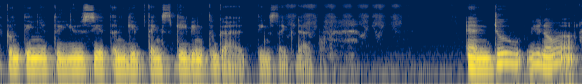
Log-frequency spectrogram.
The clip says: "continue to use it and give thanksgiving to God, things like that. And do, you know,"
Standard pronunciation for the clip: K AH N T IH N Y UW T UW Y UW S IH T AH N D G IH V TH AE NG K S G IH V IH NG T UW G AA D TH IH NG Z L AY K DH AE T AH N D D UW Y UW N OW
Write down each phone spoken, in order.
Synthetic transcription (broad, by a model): K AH N T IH N Y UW T UW Y UW S IH T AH N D G IH V T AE NG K S G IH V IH NG T UW G AA D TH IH NG S L AY K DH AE T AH N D D UW Y UW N OW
